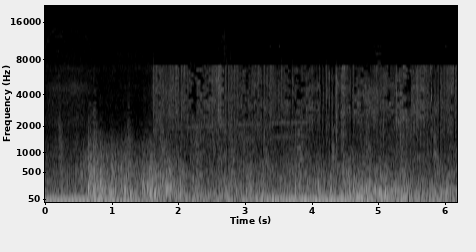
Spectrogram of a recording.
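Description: Logo-intro sound effect: a deep, thunder-like rumble, joined about a second and a half in by a rain-like hiss.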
